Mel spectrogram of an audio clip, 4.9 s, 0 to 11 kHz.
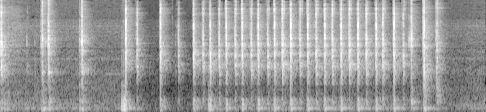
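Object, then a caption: Mechanical keyboard, plastic keycaps. Both hands type rapidly with their fingertips on a backlit ROCCAT G65 mechanical keyboard with plastic keycaps. A few scattered, sharp, bright clicks with a low thump give way to a fast, steady run of crisp keystrokes. The typing stops abruptly near the end, leaving faint background hiss.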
